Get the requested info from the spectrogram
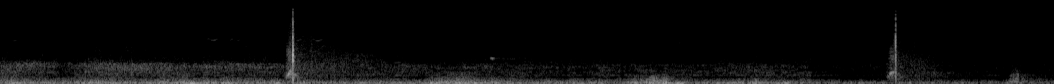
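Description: A golf club striking a golf ball twice, two sharp cracks about six seconds apart, over a steady low background rumble.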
